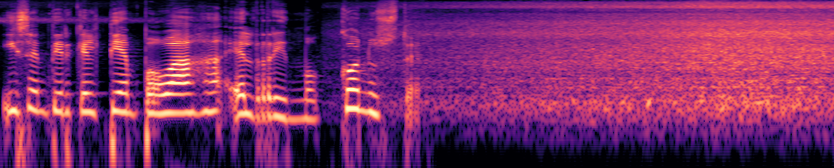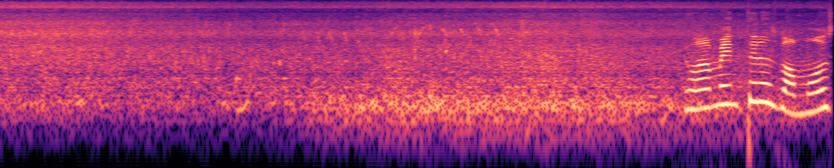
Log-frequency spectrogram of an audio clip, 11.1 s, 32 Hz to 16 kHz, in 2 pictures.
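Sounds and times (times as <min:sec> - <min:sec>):
speech: 0:00.0 - 0:03.0, 0:10.2 - 0:11.1
broad wash of sea waves: 0:02.2 - 0:11.1
flowing river: 0:02.5 - 0:11.1.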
